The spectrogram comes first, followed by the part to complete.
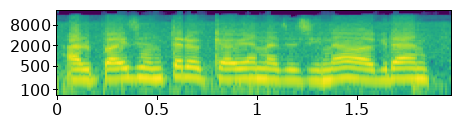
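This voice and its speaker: A woman's voice: medium pitch, level tone, very fast, mellow, slight background noise, close to an everyday voice, low-quality recording. A woman playing a folksy Colombian grandmother who tells stories colloquially in an amateur radio drama. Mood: reminiscing. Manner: colloquial, storytelling. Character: folksy storytelling Colombian grandmother, rueful, fond of her grandchildren.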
